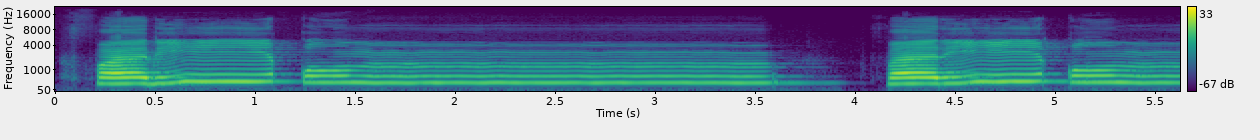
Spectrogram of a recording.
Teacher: نبذ نبذ، آگے فریقم، فا زبر فا، را یا زیر ری جب پڑھیں گے تو را کو باریک رکھیں گے اور یہاں دیکھیں یا ساکین ہے اور اس سے پہلے زیر ہے تو یا مدہ کریں گے، یعنی کہ ایک الف کے برابر کھینچیں گے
